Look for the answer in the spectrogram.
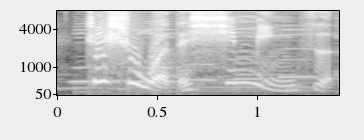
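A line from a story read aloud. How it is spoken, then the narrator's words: Cheerful, smiling. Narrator (Chinese): 短尾巴兔笑嘻嘻地说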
